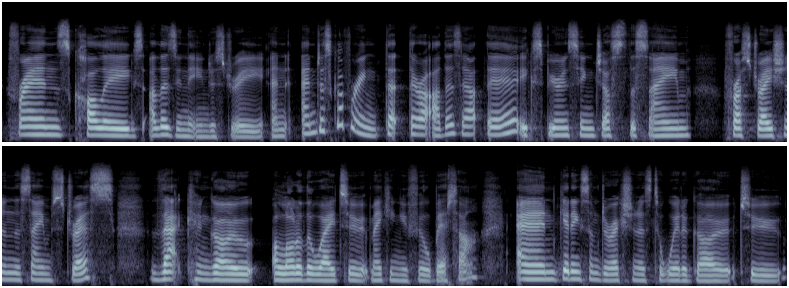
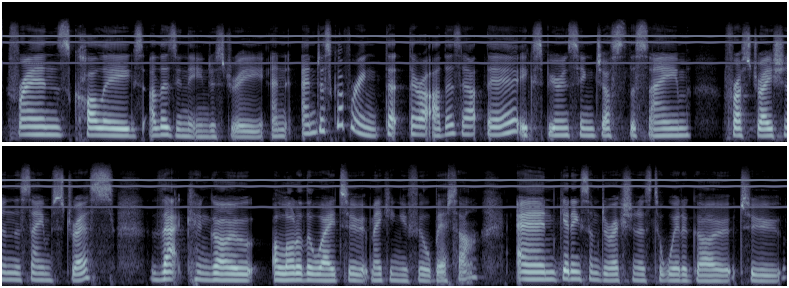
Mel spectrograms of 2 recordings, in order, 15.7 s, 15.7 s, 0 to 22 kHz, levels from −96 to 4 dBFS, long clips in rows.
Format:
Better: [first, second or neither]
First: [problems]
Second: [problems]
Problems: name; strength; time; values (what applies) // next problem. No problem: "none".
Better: first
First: none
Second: high-pitched whine; loud; throughout; 8 kHz, 10 dB below the speech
